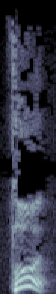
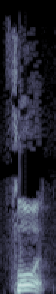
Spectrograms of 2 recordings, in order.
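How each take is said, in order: First: "Fluent." said higher and punched; "Fluent." stressed, pitched up in amazement; emphatic repeat. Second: Said in the usual way. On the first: Real, not acted. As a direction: hammer home "Fluent." in disbelief.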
